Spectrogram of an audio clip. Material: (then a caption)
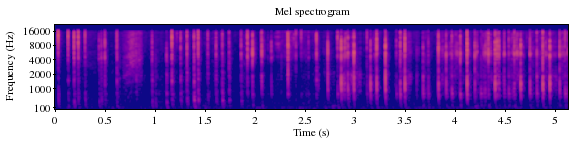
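Plastic. Long nails tap rapidly on the sides of a white plastic lotion bottle with a black cap. The result is a dense, fast run of crisp, bright clicks with almost no low end, each tap dying away almost instantly.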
